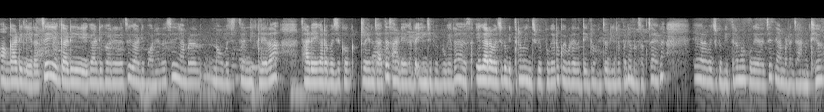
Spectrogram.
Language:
Nepali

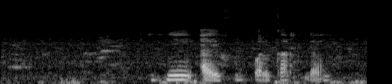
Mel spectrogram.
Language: Wolof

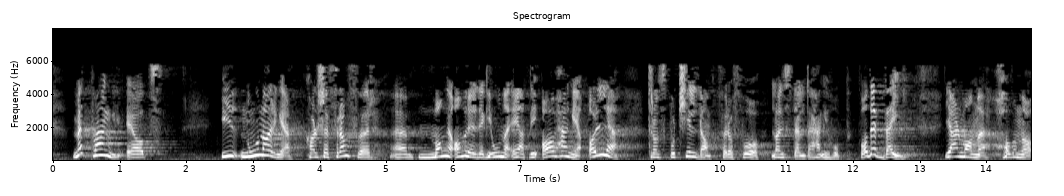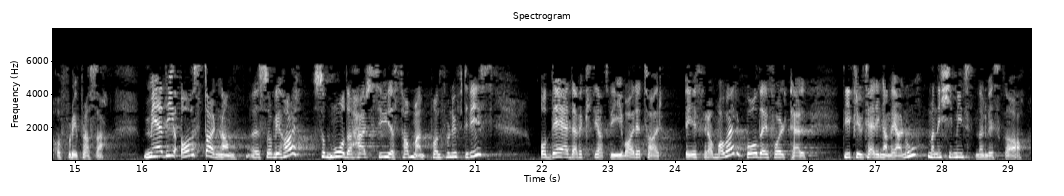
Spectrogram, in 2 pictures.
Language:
Norwegian Bokmål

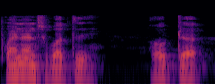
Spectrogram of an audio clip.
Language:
Tamil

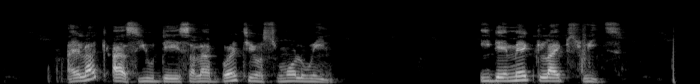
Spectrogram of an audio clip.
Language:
Nigerian Pidgin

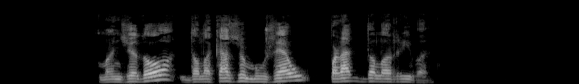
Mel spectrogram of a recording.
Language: Catalan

